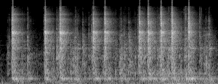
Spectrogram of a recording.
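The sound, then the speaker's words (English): Typewriter keys clack in a quick, slightly uneven burst of about nine sharp strikes, fairly loud, with no voices, in a typewriter shop in Maplewood crowded with stacked typewriters. “It was a busy afternoon at Jones Typewriter in Maplewood, a shop so crowded with stacked typewriters there's only a narrow path to walk through.”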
